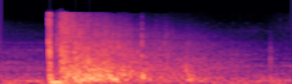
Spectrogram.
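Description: A single gunshot in The Persistence PSVR game fires as one loud, sharp blast that rings out and decays over about a second, close and alone, with no talking.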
